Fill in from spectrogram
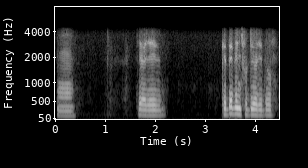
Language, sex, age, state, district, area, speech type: Odia, male, 18-30, Odisha, Bargarh, urban, conversation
